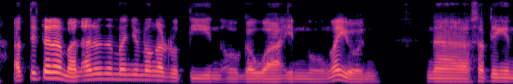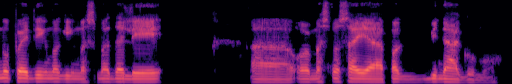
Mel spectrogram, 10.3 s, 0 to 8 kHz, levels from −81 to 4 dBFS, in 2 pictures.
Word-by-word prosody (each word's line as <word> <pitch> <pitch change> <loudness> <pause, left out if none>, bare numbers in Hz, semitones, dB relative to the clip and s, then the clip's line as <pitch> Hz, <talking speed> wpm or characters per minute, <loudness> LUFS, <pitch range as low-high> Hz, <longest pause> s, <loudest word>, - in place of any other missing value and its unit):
at 150 +1 +2
ito 210 +2 +6
naman 180 -11 +7
ano 175 +4 +4
naman 180 -2 +1
yung 170 -1 -4
mga 155 -2 +2
routine 110 -4 -4
o 105 -1 -9
gawain 105 0 -1
mo 100 0 -9
ngayon, 100 - +2 0.5
na 110 -1 +1
sa 125 - -2
tingin 125 -2 0
mo 115 - +1
puwedeng 110 -1 0
maging 105 -1 -5
mas 100 - -5
madali, 105 -1 -1 0.9
ah 95 -1 -6
or 100 0 -3
mas 100 -3 -5
masaya 105 -3 +1
kapag 100 -1 -4 0.2
binago 100 -4 -3
mo? 80 -1 -21
105 Hz, 160 wpm, -25 LUFS, 100-125 Hz, 0.9 s, naman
